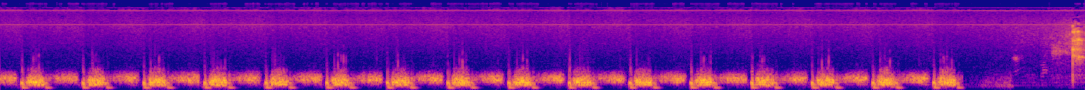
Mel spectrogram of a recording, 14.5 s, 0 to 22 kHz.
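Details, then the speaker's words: Combined aortic stenosis and aortic incompetence: a regular heartbeat near 74 per minute, with murmurs in both systole and diastole forming a to-and-fro murmur rather than a continuous one. "عرفناها؟ دي كانت combined aortic stenosis and aortic incompetence عاملة to and fro murmur."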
